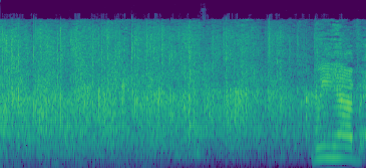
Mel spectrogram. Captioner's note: audience clapping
